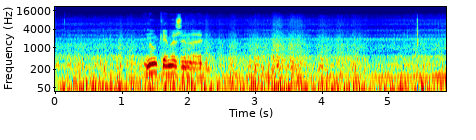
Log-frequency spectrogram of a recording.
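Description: A 2017 Honda Africa Twin motorcycle being ridden on a test ride, its engine giving a steady low drone with wind noise throughout, while the rider speaks briefly over it.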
